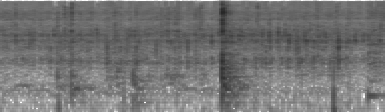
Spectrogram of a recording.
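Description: Chopped onions fry in hot fish oil in a pan, a steady close sizzle broken by several sharp crackles and stirring clinks.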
